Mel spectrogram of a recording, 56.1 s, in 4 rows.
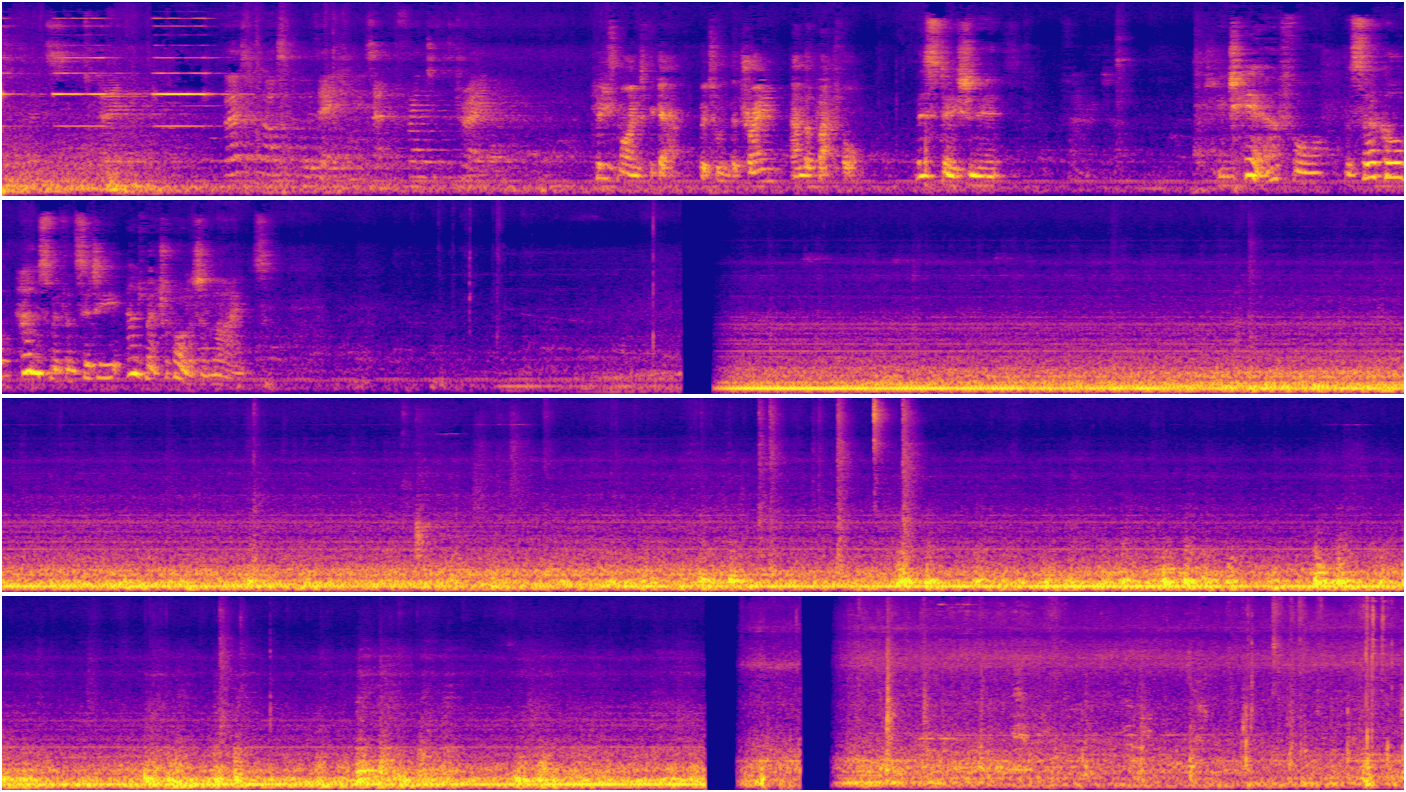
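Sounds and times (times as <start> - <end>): train interior rumble and hum: 0.0 - 8.1, 20.4 - 56.0.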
